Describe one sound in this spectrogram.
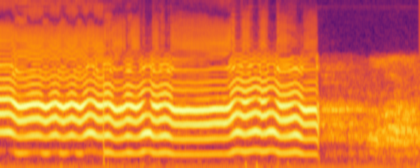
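An elderly man chants in a long, wavering melodic voice through a loudspeaker.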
